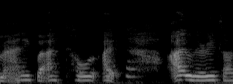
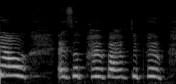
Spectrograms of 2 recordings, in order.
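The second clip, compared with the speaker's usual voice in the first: insistent protest; 10 semitones higher than usual. Retold or imitated. Insisting to nurses, retold.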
